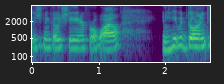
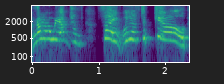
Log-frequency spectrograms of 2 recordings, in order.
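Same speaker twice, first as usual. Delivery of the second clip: much higher mock angry shout; hostile mock shout; 14 semitones higher than usual. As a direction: play it as a frantic gunman. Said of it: "people would be like".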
